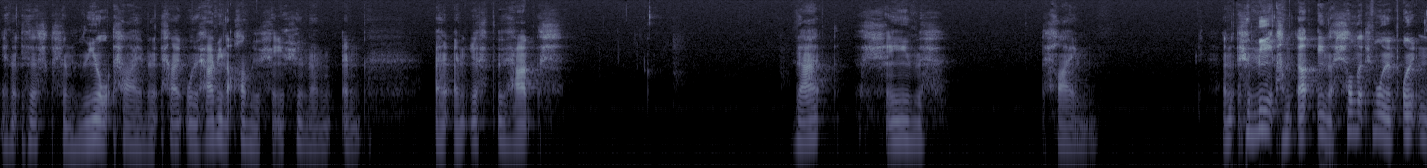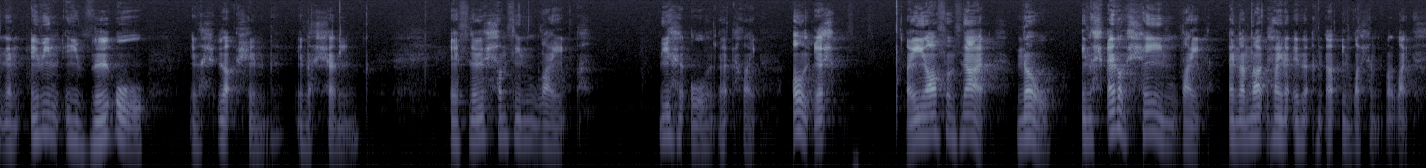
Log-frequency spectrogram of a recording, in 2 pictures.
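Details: Adult male artist, composer and conductor with a lifelong speech impediment affecting the mechanical production of words rather than their content, noticeable as soon as he speaks; speech impediment.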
